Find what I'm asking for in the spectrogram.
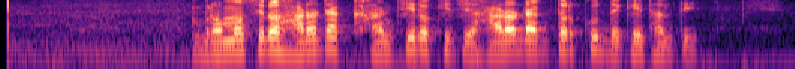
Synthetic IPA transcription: bɾɔmɔsiɾɔɦaɽɔʈakʰant͡ʃiɾɔkʰit͡ʃʰiɦaɽɔɖak̚t̪ɔɾkud̪ekʰit̪ʰant̪i

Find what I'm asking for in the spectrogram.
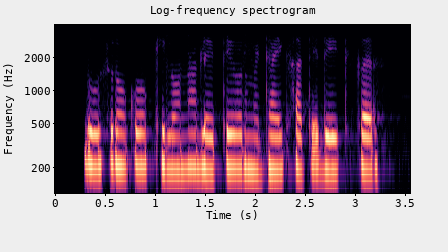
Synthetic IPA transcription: d̪uːsɾõkokʰɪloːnaleːt̪eɔːɾmɪʈʰaːikʰaːt̪ed̪eːkʰkəɾ

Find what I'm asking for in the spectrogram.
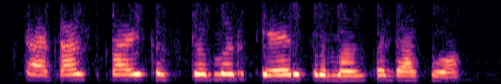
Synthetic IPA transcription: ʈ̪akaspajkəsʈəməɾkejəɾkɾəmãŋkaɖakʰʋa

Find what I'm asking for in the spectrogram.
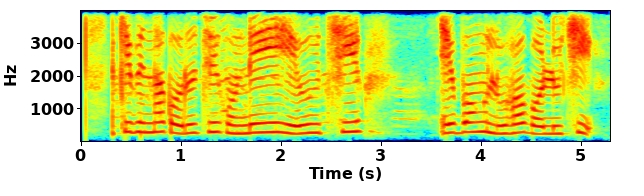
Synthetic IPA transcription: kʰibind̪ʱakɔɾut͡ʃʰikuɳɖejɦewt͡ʃʰi | ebɔŋluɦɔɡɔlut͡ʃʰi

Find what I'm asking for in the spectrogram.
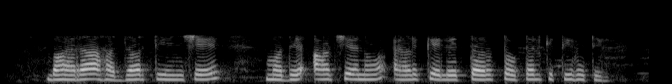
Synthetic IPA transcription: baɾaɦəd͡zaɾt̪iːnɕe | məd̪ʱːjeʔaʈʰɕenoɛɽkelet̪əɾʈoʈəlkit̪iːɦot̪iːl

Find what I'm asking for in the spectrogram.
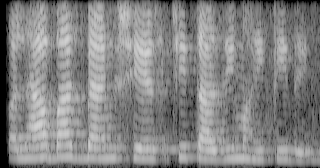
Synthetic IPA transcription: kəl̤abad̪̚bɛ̃ŋkɕeɾst͡ɕiːt̪ad͡ziːmaɦit̪iːd̪e

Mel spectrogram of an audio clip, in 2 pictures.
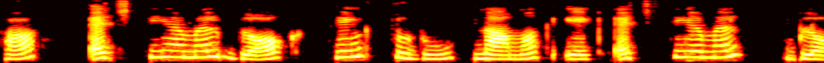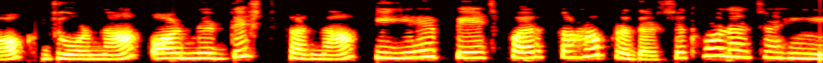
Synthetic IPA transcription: aː | eːt͡ʃʈiɛmɛlblɔːkt̪ʰɪ̃ŋksʈuɖunaːməkeːkeːt͡ʃʈiːemɛl | blɔːkd͡ʒoːɽnaɔːɾnɪɾd̪ɪʃʈkɐɾnakijeɦpeːd͡ʒpɐɾkɐɦãpɾɐd̪əɾʃɪt̪ɦoːnat͡ʃaːɦiẽ

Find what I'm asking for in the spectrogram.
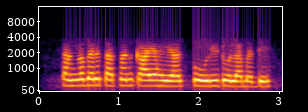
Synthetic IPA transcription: sãŋɡabəɾət̪apənkajaɦead͡zpowɾiːʈolaməd̪ʱːje

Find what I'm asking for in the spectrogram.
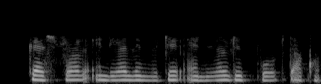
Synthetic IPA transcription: kɛsʈɾolɪ̰̃ɳɖialɪmiʈeɖɛ̰njuəlɾipʰoːɾʈd̪a̰kɔ̃

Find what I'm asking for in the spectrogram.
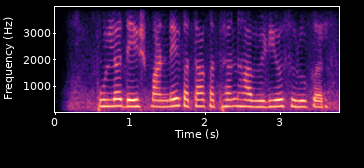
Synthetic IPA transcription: puləd̪eːɕpãɳɖekət̪ʰakət̪ʰənɦaʋiɽijosuɾukəɾ

